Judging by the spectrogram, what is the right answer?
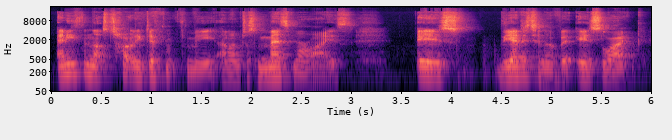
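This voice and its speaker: A man hosting a live stream, chatting and reading out viewer comments in a warm, self-deprecating way. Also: mid-range voice, expressive, moderate pace, echoey room. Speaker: host. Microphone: phone.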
